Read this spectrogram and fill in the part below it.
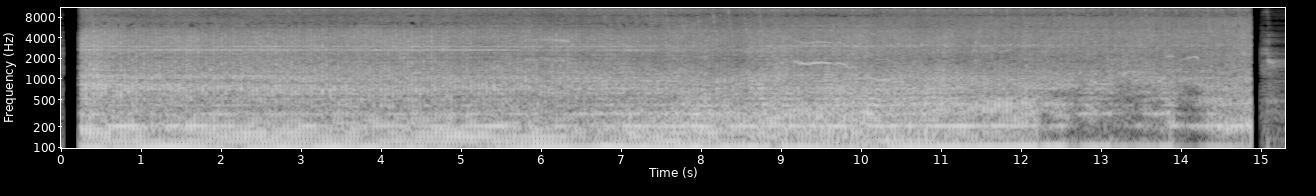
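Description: A helicopter drones loud and steady throughout, with a constant rotor and engine roar during a flood rescue, airlifting stranded people to safety, easing slightly near the end.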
